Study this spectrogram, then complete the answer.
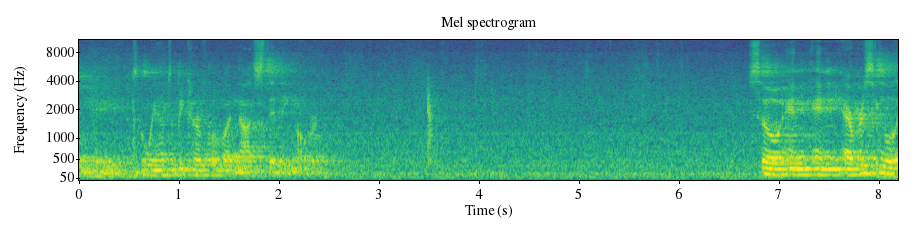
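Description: A middle-aged man speaks calmly into a microphone, heard through loudspeakers in a large echoing hall.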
